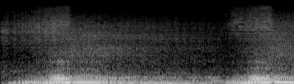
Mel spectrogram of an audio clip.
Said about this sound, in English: he took his talis and he went to his car and turns on the engine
